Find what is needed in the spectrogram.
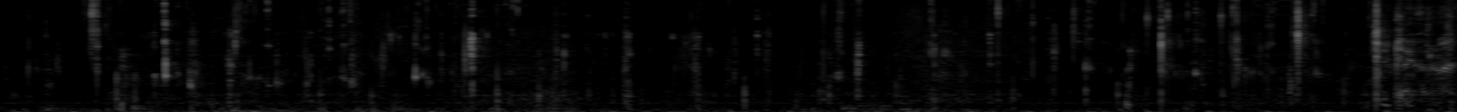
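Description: Close-miked biting and chewing of iced gingerbread by two people: many irregular crisp crunches, with chewing between them.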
